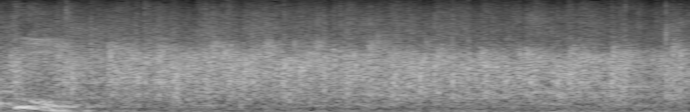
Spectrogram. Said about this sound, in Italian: L'applauso naturalmente a tutti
